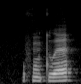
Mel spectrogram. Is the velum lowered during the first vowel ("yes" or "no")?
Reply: yes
